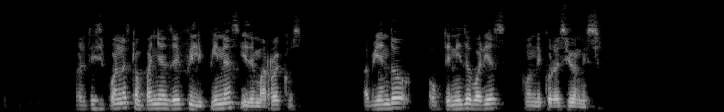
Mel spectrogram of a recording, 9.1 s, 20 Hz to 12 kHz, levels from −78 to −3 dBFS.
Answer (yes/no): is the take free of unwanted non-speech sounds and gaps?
yes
